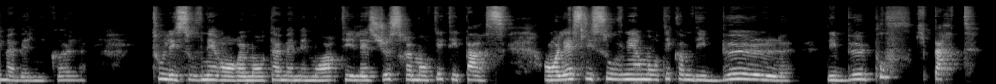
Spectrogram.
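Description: Calm woman coaching tapping. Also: medium pitch. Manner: calm, repetitive coaching, reading out viewers' comments. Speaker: energy healing coach. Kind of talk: guided tapping session on a livestream. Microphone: webcam or phone on a live broadcast.

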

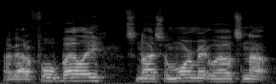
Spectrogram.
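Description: A man's voice: medium pitch, fairly even intonation, a little fast, fairly bright tone. A plain-spoken, laid-back man talking casually with his son while he vlogs from a small wood-heated cabin. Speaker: outdoors vlogger.

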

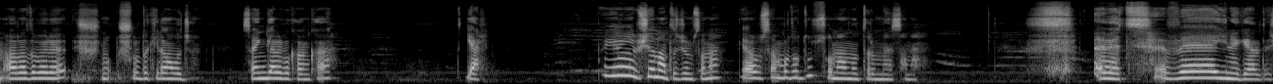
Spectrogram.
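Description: Woman gamer narrating a let's-play, high voice, chatty and easily annoyed, chats with the characters. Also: normal speed, long pauses, faint music behind. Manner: chatty, grumbles and talks to game characters. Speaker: gameplay commentator. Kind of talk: casual let's-play commentary.

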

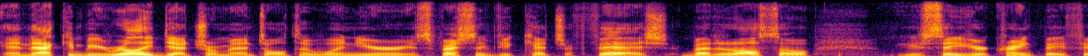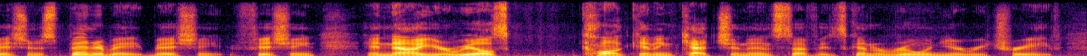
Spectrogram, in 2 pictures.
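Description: A man's voice: medium pitch, brisk, no echo. A middle-aged man giving a casual, folksy how-to explanation as a fishing instructor. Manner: excited and exclaiming on the water, chatty and folksy when explaining. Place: outdoors on a fishing boat on a lake for the catch; indoor studio backdrop for the tips.

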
